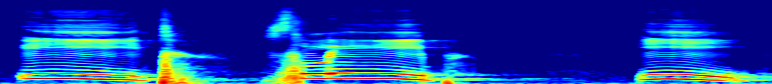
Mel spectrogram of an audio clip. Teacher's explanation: Long E is coming in this word. We are pronouncing this sound in a closed manner. Front part of our tongue is becoming strong while you are pronouncing this vowel sound.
